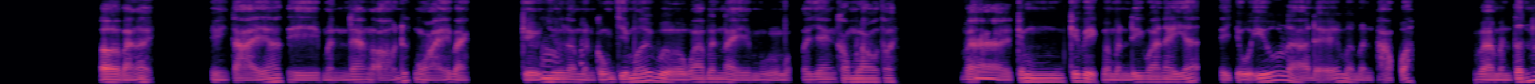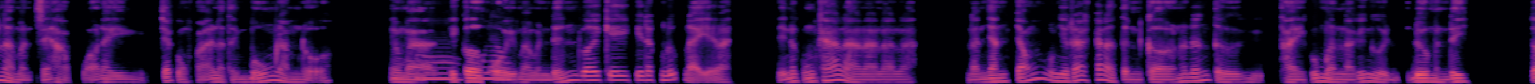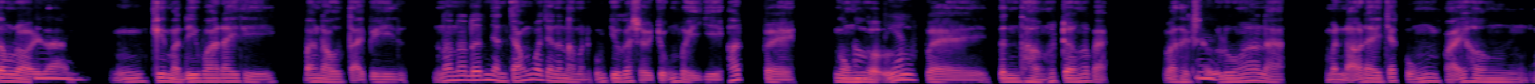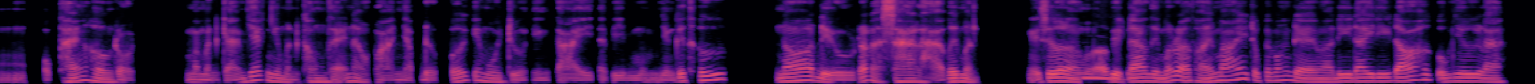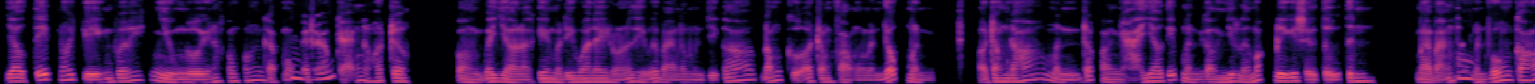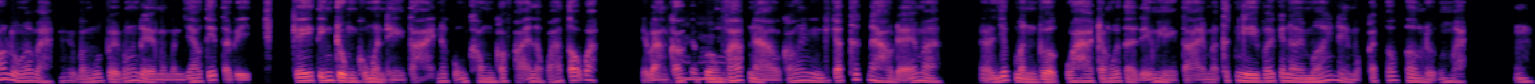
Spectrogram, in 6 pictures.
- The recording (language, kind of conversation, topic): Vietnamese, advice, Làm thế nào để tôi thích nghi nhanh chóng ở nơi mới?
- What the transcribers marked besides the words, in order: tapping; other background noise; laughing while speaking: "đó"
